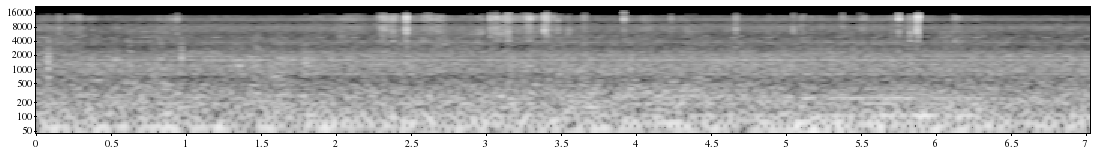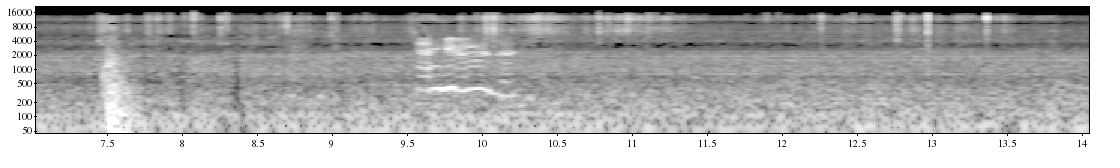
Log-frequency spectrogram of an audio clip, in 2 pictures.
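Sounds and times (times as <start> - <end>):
low outdoor rumble: 0.0 - 14.0
plastic label crinkling: 2.0 - 6.2, 7.8 - 13.9
brief thump: 7.4 - 7.8.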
